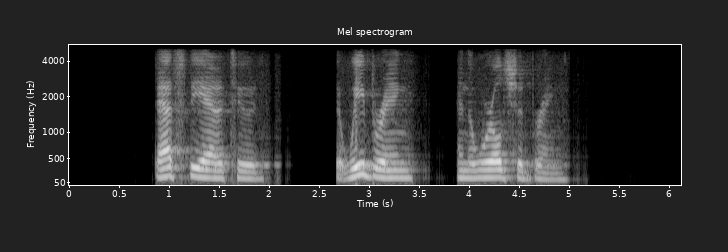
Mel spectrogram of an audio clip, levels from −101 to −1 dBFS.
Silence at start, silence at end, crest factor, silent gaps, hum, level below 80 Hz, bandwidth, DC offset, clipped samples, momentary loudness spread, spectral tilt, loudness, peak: 0.85 s; 1.15 s; 18 dB; 2.23-2.67 s; none; -68 dBFS; 5.2 kHz; under 0.1%; under 0.1%; 17 LU; -10.5 dB/octave; -25 LUFS; -10 dBFS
